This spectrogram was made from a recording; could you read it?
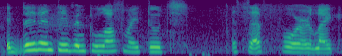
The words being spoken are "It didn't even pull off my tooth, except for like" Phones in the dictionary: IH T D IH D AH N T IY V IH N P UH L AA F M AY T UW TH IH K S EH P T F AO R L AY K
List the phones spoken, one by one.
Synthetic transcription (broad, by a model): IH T D IH D AH N T IY V IH N P UH L AA F M AY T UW S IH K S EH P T F AO R L AY K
